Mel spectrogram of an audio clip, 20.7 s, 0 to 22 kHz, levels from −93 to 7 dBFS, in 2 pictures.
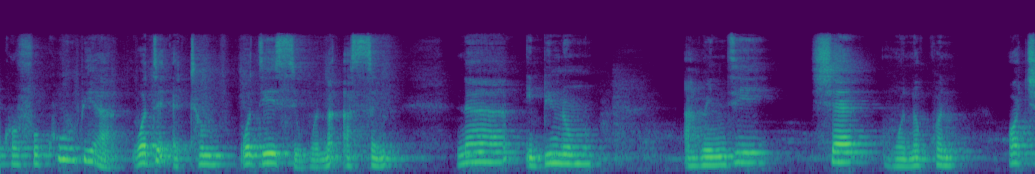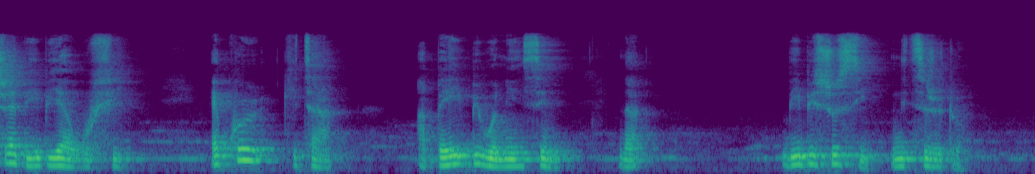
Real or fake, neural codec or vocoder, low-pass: real; none; 10.8 kHz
